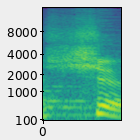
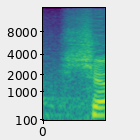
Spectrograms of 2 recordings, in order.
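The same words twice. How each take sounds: First: "श" as a drawn consonant with little vowel; half letter sound. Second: "श" sounded out with its vowel; full letter sound. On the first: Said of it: "तो स के लिए अपन दो". (आधे "श" का उच्चारण) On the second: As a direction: give "श" as a whole syllable. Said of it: "letters का यूज़ करते हैं हिंदी वर्णमाला से". (पूरे "श" का उच्चारण) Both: Shown as a demonstration.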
